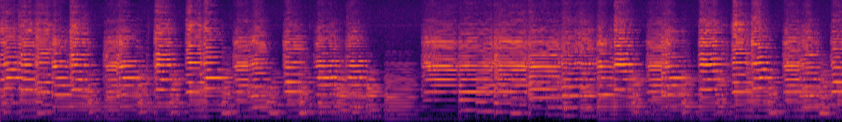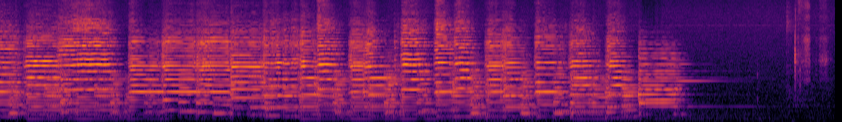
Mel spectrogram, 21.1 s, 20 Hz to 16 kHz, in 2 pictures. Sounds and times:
Violin, fiddle: 0:00.0 - 0:18.6.

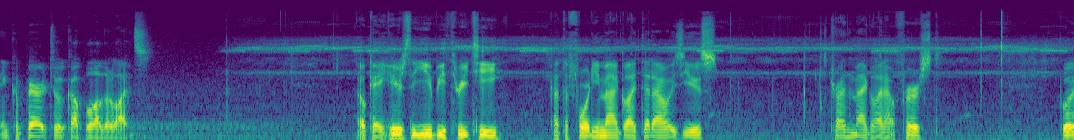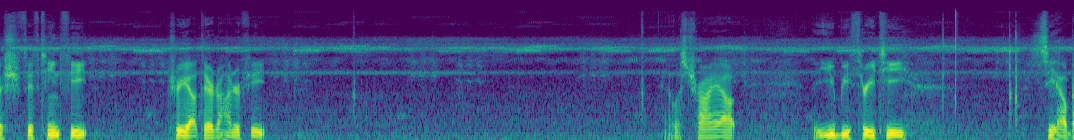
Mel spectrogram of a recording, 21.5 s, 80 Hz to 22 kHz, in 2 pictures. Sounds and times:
Cricket: 0:02.2 - 0:21.4.

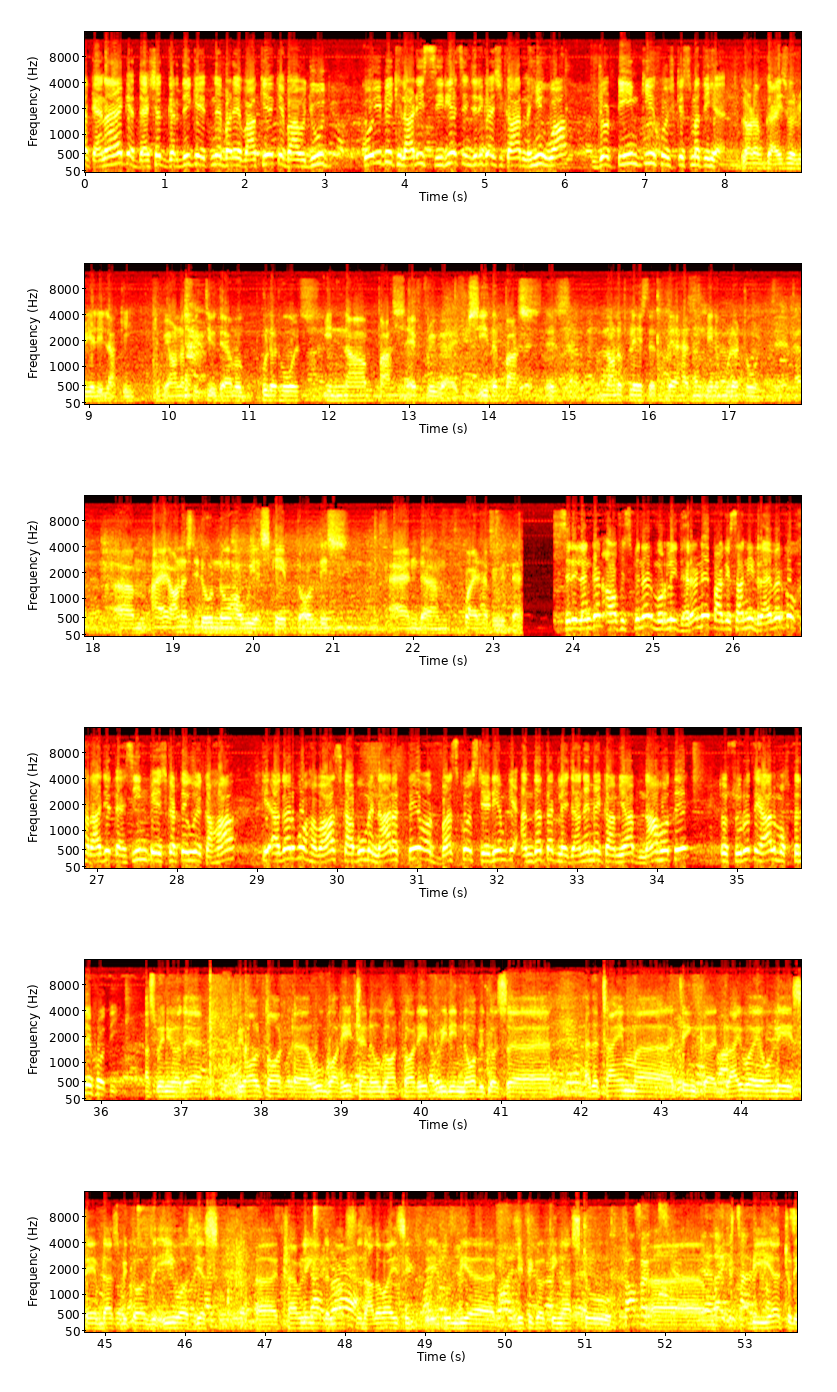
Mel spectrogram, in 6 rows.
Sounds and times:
Speech: 0:00.0 - 0:53.6.

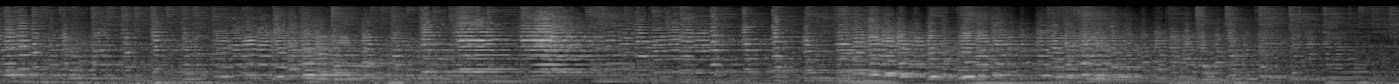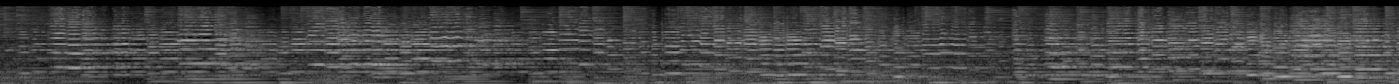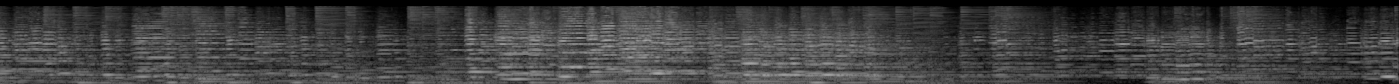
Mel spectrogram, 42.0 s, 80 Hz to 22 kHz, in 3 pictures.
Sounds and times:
Violin, fiddle: 0:00.0 - 0:41.9.

